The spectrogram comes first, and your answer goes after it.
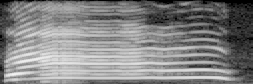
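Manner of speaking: high shouted help; mock cry for help. Teacher buried, cries help.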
